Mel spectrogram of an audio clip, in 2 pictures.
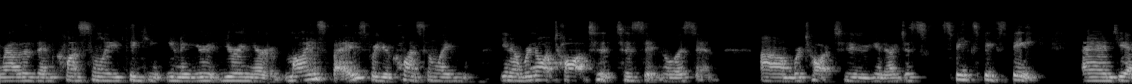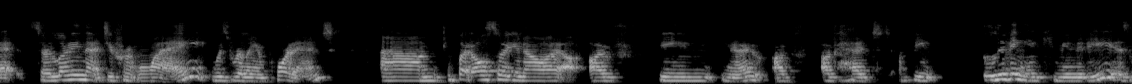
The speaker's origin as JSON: {"language": "English", "country": "Canada", "tie": "born or raised there", "moved": "yes", "lives_now": "Australia", "said": "I grew up in Canada."}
